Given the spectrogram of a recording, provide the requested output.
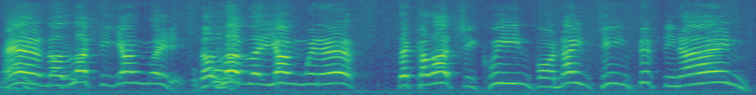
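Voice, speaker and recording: A man playing an excited public announcer in a 1950s radio dramatization, proclaiming in a drawn-out, declamatory way. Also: very high voice, exaggerated voice, rough recording.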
